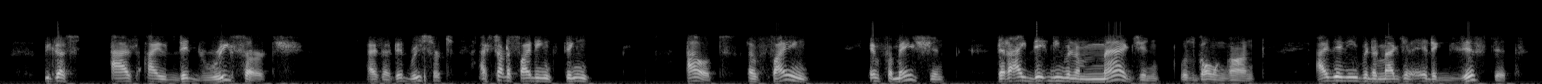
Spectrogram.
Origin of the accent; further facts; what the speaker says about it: Newark, New Jersey, United States; born there; Well, Rick, I was born in Newark, New Jersey. It's not an easy place. It's a rough. It's a rough city, and very dangerous.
